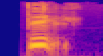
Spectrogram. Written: byld

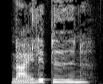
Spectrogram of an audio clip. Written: neglebidende

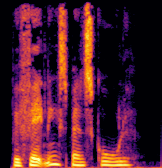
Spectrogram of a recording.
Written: befalingsmandsskole

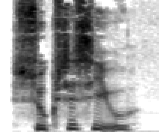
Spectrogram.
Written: successive

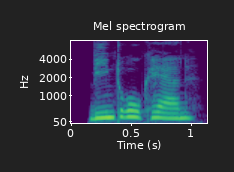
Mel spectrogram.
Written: vindruekerne

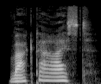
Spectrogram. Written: vagtarrest

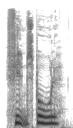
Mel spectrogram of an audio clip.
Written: filmspole

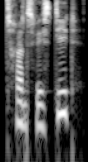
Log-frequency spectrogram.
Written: transvestit

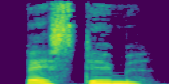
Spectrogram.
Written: BASSTEMMER

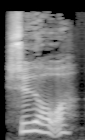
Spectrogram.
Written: sydover

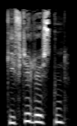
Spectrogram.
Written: giftelysten

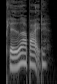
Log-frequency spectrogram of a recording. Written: pladearbejde

